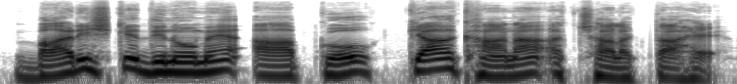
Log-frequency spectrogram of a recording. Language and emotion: Urdu, neutral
